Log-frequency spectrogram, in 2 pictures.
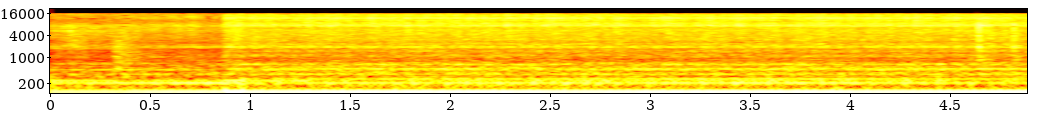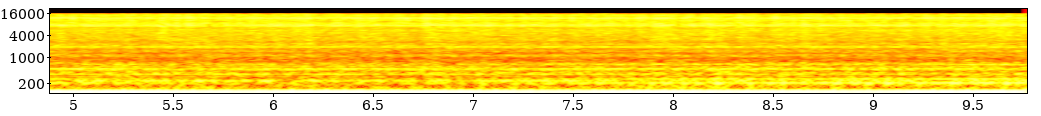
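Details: Rock slab saw with a slow screw-driven carriage, testing the repaired auto shut-off toggle switch. A steady, even motor hum with no knocking or grinding; it runs smoothly.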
